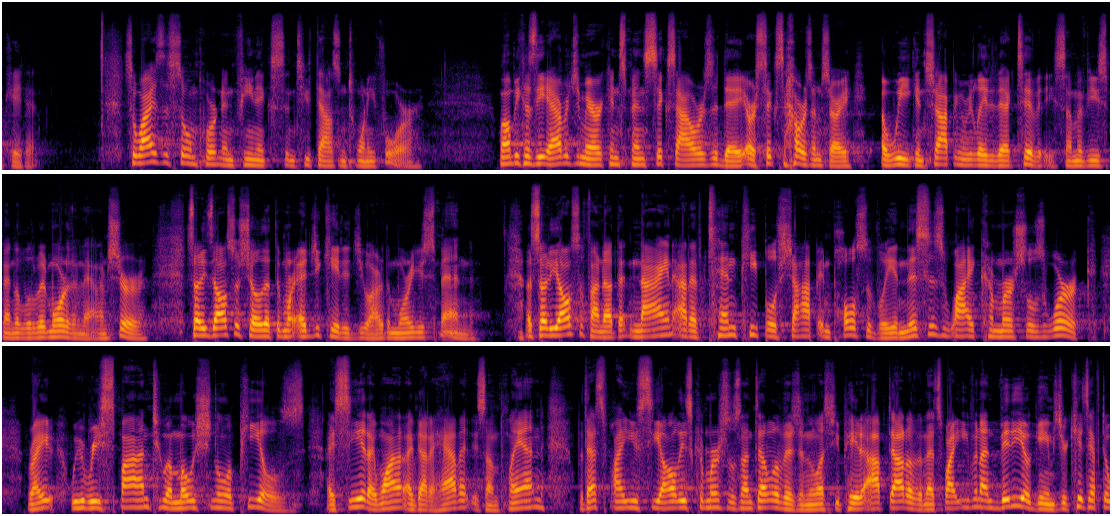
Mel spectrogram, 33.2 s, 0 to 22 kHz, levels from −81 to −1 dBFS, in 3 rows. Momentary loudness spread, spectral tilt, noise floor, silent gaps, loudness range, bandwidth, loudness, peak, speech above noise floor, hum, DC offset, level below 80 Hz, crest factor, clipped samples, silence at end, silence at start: 10 LU; -5 dB/octave; -67 dBFS; none; 4 LU; 17.5 kHz; -21 LUFS; -4 dBFS; 47 dB; none; under 0.1%; -62 dBFS; 18 dB; under 0.1%; 0 s; 0 s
